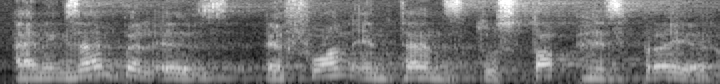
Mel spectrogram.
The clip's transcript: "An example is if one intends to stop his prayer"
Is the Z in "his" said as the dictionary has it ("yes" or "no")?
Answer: yes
